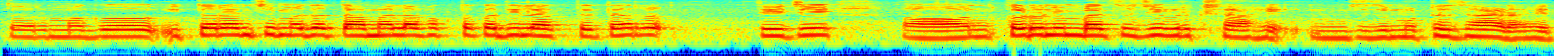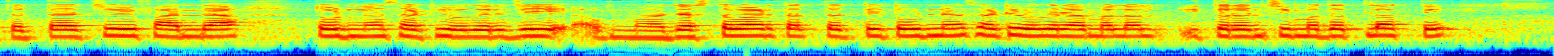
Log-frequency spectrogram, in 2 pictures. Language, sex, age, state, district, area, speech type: Marathi, female, 30-45, Maharashtra, Nanded, rural, spontaneous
